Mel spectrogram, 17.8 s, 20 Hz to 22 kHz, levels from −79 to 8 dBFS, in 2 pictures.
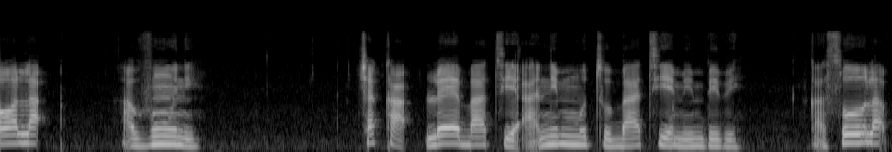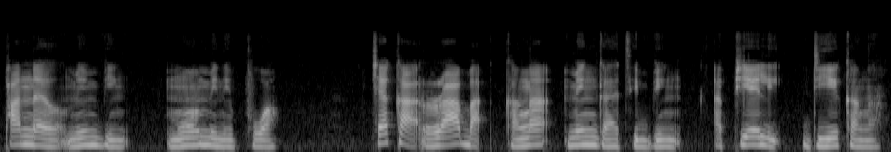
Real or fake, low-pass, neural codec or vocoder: fake; 9.9 kHz; vocoder, 22.05 kHz, 80 mel bands, Vocos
